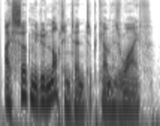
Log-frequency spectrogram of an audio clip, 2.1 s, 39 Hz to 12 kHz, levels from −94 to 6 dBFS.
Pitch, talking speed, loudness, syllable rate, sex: 105 Hz, 250 wpm, -18 LUFS, 7.2 syllables/s, male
